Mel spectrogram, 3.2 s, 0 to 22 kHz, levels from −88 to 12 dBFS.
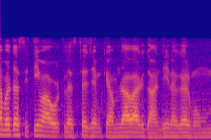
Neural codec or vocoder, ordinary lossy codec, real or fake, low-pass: none; none; real; 7.2 kHz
